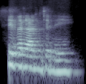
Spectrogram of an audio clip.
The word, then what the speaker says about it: Sivaranjini: Sivaranjini.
